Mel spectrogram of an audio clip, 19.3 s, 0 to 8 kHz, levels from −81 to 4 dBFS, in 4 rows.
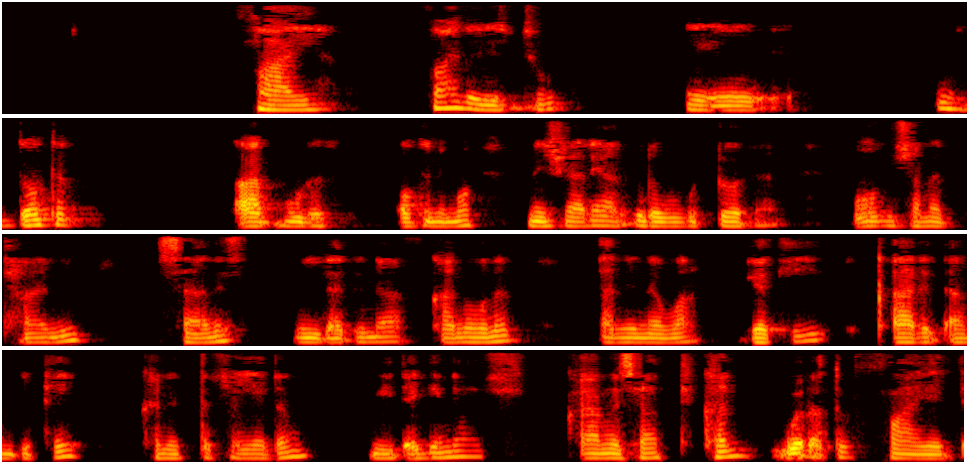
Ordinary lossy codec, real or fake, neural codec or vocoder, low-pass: MP3, 32 kbps; fake; codec, 16 kHz, 1.1 kbps, Voila-Tokenizer; 7.2 kHz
